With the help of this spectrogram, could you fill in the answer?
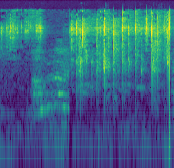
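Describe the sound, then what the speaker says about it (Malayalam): Mustard seeds dropped into hot coconut oil for a Kerala erissery, giving sharp, irregular crackles and pops close by after a person speaks briefly. "അപ്പോൾ വെളിച്ചെണ്ണ ചൂടായി വന്നിട്ടുണ്ട്. നമുക്ക് ഇനി കടുക് ഇട്ട് കൊടുക്കാം കേട്ടോ."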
